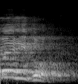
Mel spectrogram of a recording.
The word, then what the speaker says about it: México: ¿Que vive México? ¿Con X o con J? Las dos están correctas. ¿Quién dijo eso? Eso. Se escribe con X, se pronuncia con J, lo puedes escribir también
